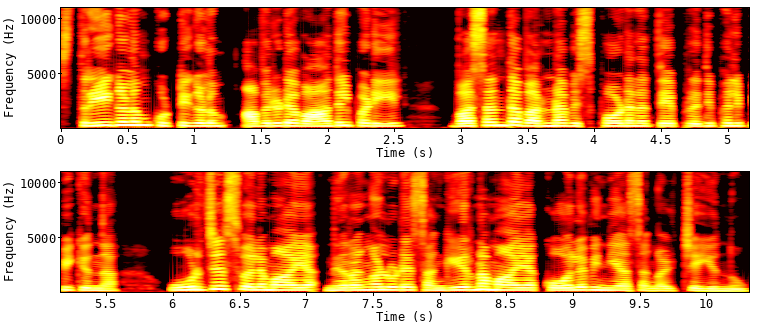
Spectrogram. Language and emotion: Malayalam, neutral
